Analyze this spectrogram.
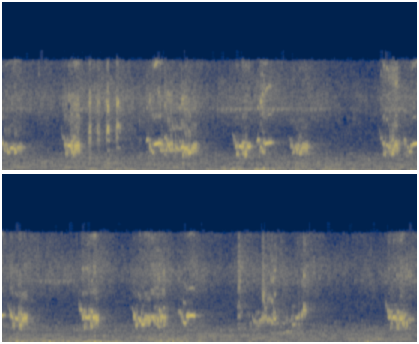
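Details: Kept budgerigars giving a steady run of short, bright chirps about every half second, some squeaky and rising, others scratchy, in a busy but regular pattern with faint low rumble behind.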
